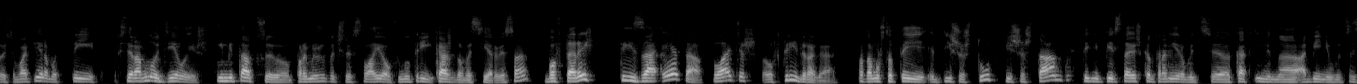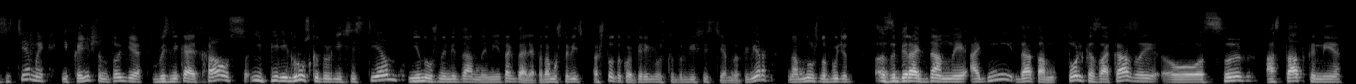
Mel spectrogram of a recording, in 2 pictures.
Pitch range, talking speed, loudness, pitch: 120-155 Hz, 160 wpm, -27 LUFS, 135 Hz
